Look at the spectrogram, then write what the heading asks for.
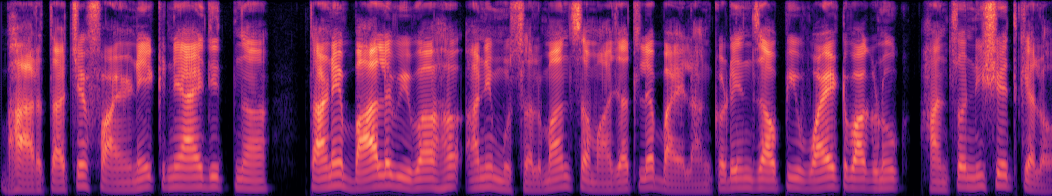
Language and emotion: Goan Konkani, neutral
